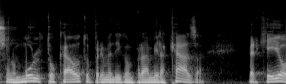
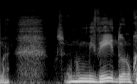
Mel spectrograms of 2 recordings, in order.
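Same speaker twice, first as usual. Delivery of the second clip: scared thought; slower than usual. Retold or imitated. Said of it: "sei veramente spaventato".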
